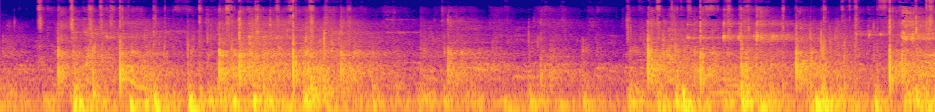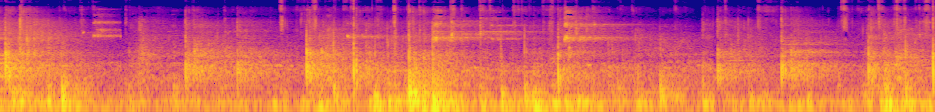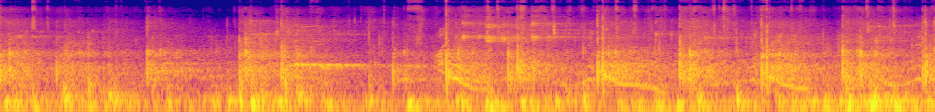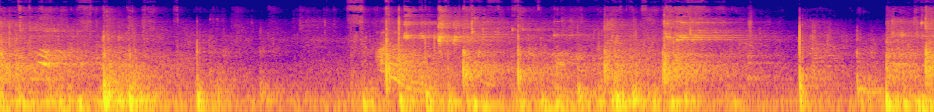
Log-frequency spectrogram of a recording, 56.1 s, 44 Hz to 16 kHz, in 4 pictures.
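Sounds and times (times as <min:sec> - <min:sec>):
racket hitting ball: 0:00.7 - 0:05.6, 0:09.4 - 0:15.3, 0:18.5 - 0:22.7, 0:27.0 - 0:30.7, 0:33.5 - 0:44.4, 0:47.8 - 0:52.6, 0:54.1 - 0:56.0.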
